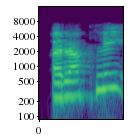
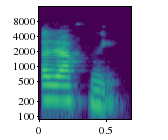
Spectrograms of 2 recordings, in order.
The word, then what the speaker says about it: Arachne: story unit 6 the story of arachne children arakhni is a great name its spelling is a r a c h n e but its pronunciation is arachni and this story is from greek mythology mythology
